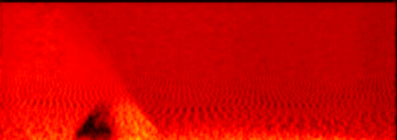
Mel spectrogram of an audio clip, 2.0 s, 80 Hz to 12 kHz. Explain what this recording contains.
Spoon1 Clip inverted
Took another photo of the same teaspoon on the kitchen work surface with my iphone. This time the spoon is facing the other way. I wanted to see if the different shadows made any difference to the sound, or if it would simply sound like the same sound played backwards.
Since the work surface is white, I tried inverting the colours to get a black background on the image (which works better for converting an image to sound using AudioPaint).
Unfortunateyl that did not work very well and I ened up with a grey background.
Converted to sound using Audiopaint, standard parameters.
